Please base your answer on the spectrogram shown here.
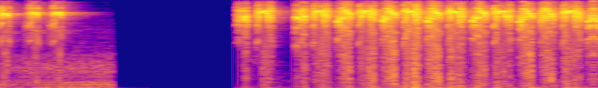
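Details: Crested jay long rattle used as a lure to encourage other birds to sing: three quick high notes, a pause, then a loud, steady rattle of about thirteen evenly spaced dry pulses.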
